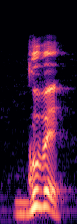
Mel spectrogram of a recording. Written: gube

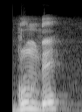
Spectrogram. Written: gumbe

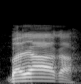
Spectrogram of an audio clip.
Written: bayaaga

